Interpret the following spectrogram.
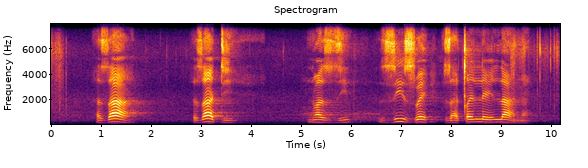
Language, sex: Xhosa, female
